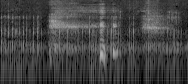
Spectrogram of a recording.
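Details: Purring from Ratchet, a kitten about three months old adopted from the Austin Humane Society, a rough low vibration with short stronger bursts, as someone repeatedly calls his name nearby.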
